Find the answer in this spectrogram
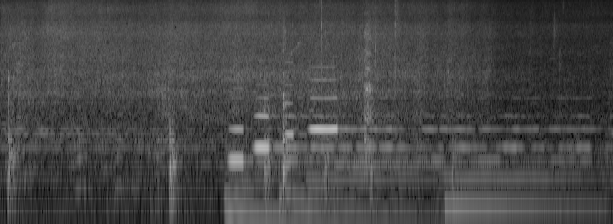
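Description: Stir fry sizzling in a steel pan over a wood fire, with a few clicks of the spoon against the pan as it is stirred. Background music comes in about two seconds in.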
